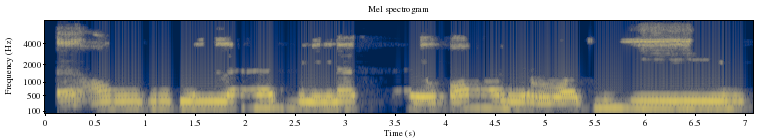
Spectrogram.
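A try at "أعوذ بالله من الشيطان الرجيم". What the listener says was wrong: Ulangi lagi tadi untuk ainnya jangan masuk hidung ya. Jangan a'u. Antum nanti latih dengan cara menutup hidung.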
